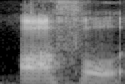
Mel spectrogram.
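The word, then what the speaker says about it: offal: that again is that it's spelled o f f a l yeah yeah awful it's like entrails or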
